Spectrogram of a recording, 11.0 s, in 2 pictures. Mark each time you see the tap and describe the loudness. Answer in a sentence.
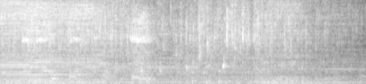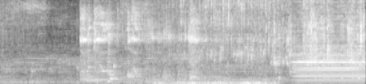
The tap can be heard from 0.0 to 10.9 s, getting quieter then louder.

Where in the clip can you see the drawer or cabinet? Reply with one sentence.
You can't hear the drawer or cabinet here.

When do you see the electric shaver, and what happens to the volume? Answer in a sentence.
You can hear the electric shaver from 0.0 to 10.9 s, getting quieter then louder.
